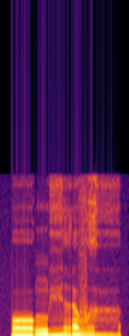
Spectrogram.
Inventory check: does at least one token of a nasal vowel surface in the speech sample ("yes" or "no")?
no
